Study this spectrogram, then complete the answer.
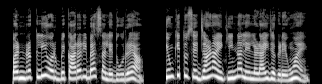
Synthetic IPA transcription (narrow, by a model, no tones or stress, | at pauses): pɐɾnɾəkliɦoːɾbeːkaːɾaɾibɛːsaled̪uːɾːɐjaː | kjũːkit̪ʊsed͡ʒaːɽ̃aẽkiɪnãlelɐɽaːid͡ʒɐɡɽeɦʊ̃ãẽː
